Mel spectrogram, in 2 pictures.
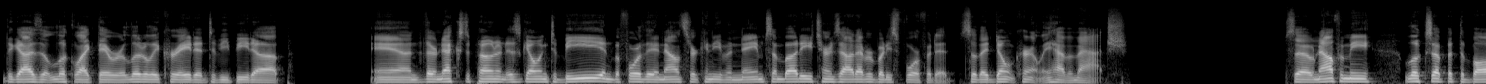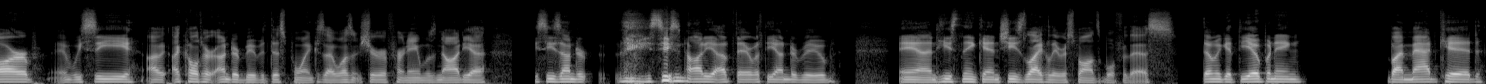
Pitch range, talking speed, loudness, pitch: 110-125 Hz, 190 wpm, -21 LUFS, 115 Hz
